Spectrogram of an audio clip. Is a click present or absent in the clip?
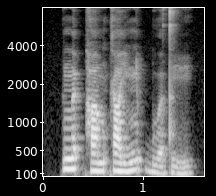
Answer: absent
